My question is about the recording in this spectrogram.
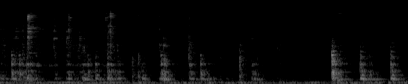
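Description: Faint scattered clicks and light taps of a metal tool arm and its laser-pointer mount being handled, over a low steady hum.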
